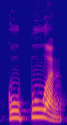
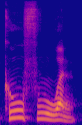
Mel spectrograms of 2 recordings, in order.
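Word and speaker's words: كُفُوًا: anginnya ke saku v-one kufuwan tidak dibaca kupuan yakni lebih Salah lagi tapi kufuwan huruf Kaf adanya dan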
